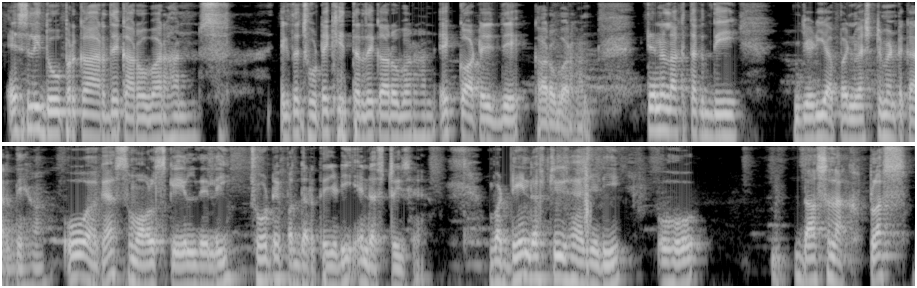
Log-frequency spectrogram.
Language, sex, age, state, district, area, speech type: Punjabi, male, 18-30, Punjab, Muktsar, rural, spontaneous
